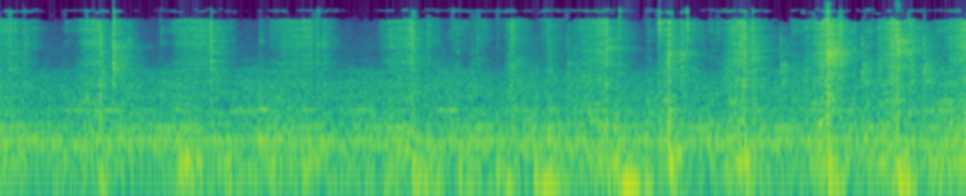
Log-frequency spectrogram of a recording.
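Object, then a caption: Kinetic sand scraped by a thin metal tool. A thin metal tool held in the fingers repeatedly scrapes and slices through pressed kinetic sand shapes resting on a striped cloth. The result is a continuous gritty, rasping scrape with a low rumble underneath, punctuated by brighter, sharper crunches as the blade cuts through the sand.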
